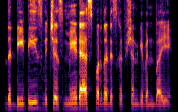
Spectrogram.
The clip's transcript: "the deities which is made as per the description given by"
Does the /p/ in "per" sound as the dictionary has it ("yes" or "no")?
no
